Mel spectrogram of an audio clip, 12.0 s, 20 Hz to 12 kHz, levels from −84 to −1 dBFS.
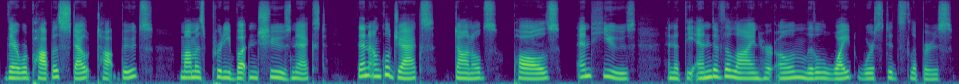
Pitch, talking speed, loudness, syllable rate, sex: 195 Hz, 155 wpm, -21 LUFS, 4.4 syllables/s, female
